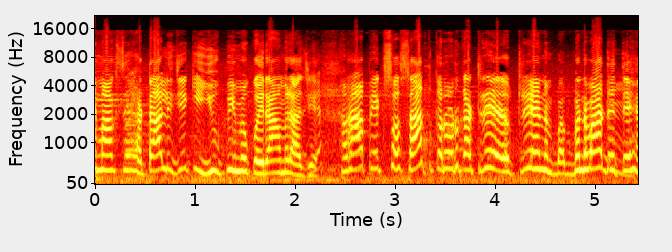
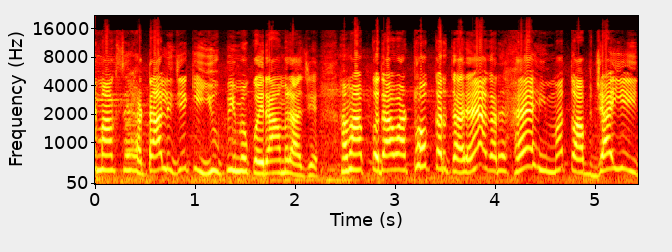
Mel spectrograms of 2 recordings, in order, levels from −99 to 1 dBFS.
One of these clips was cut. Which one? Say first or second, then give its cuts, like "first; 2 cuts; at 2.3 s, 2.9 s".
first; 1 cut; at 2.4 s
